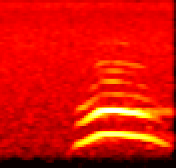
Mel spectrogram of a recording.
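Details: A Gambel's quail utters one drawn-out, slightly rising then falling nasal cry of about half a second after a brief silence, with no other sounds present.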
